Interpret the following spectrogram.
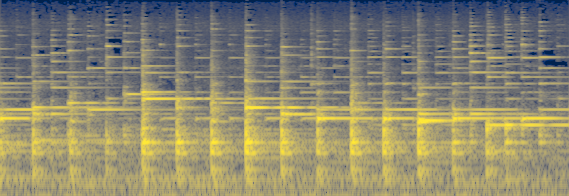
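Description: Solo Celtic harp: a slow melody of single plucked notes, about two a second, each left ringing over the next.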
